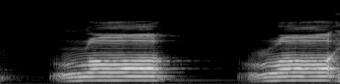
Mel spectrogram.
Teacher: মোটা করতে হবে, মোটা করে উচ্চারণ করতে হবে, র র এভাবে। র একটু হেভি করে গাঢ় করে মোটা করে উচ্চারণ করতে হবে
